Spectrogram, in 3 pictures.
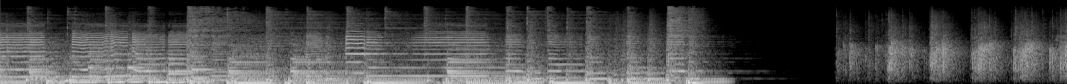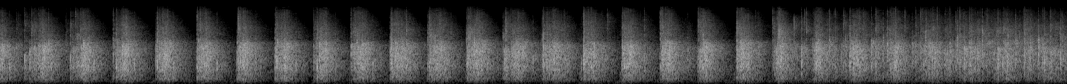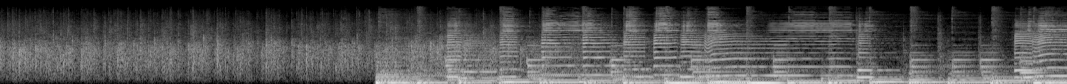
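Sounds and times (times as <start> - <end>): audience applause: 8.4 - 27.2
audience clapping in unison: 8.4 - 28.7.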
